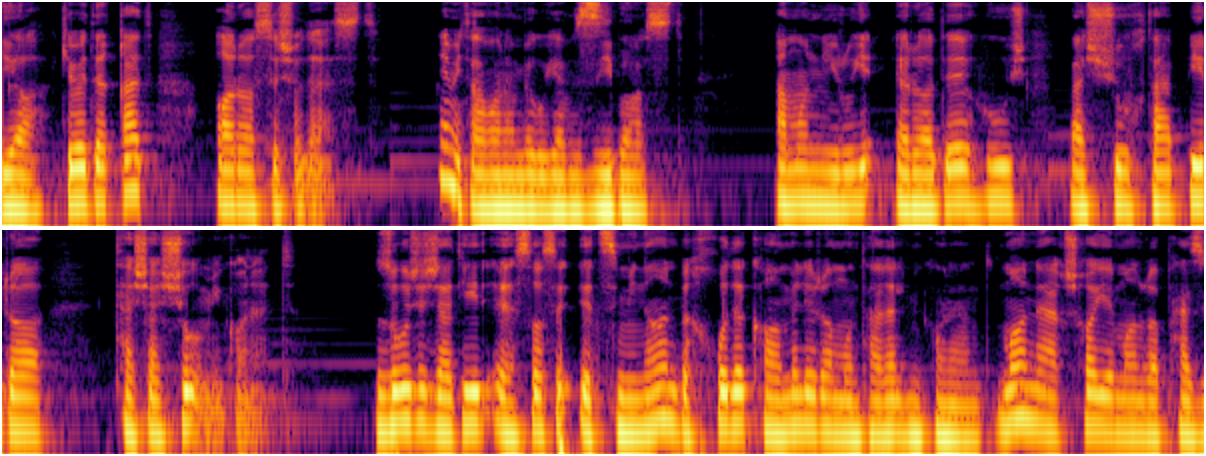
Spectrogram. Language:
Persian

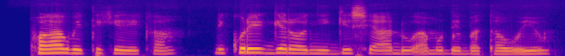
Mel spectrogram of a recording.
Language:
Kikuyu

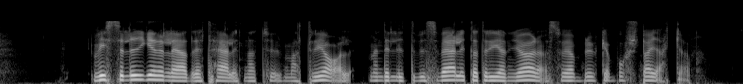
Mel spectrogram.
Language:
Swedish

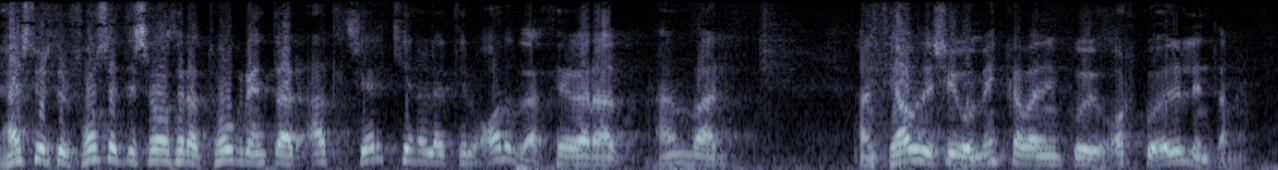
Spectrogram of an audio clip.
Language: Icelandic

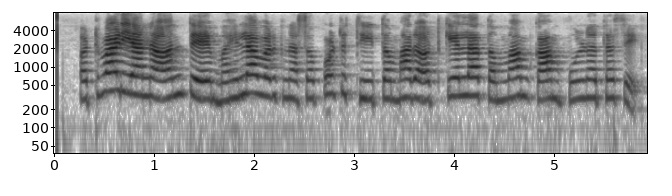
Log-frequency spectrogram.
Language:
Gujarati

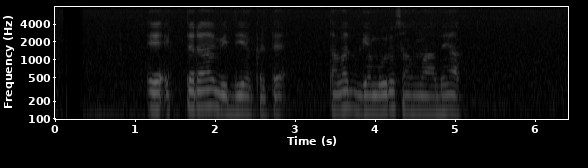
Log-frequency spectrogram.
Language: Sinhala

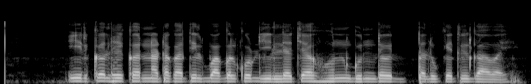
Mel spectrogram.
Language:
Marathi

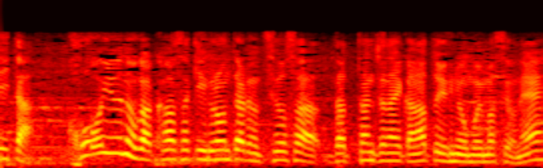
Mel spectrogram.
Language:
Japanese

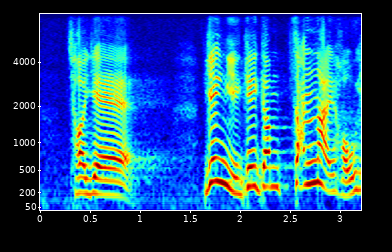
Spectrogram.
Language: Cantonese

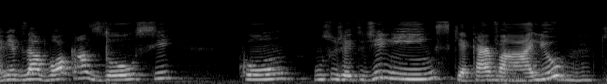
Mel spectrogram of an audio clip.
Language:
Portuguese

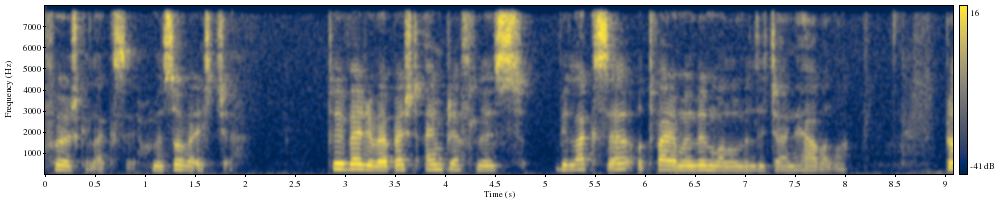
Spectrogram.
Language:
Faroese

